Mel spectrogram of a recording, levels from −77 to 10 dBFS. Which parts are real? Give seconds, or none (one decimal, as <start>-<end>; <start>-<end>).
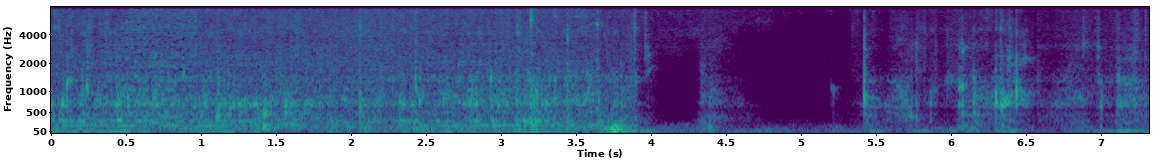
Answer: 0.0-1.5; 2.3-3.8

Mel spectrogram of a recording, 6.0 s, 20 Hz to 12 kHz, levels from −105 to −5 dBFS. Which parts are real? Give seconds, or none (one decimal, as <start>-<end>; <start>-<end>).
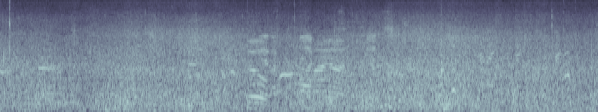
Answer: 0.0-0.5; 1.4-6.0

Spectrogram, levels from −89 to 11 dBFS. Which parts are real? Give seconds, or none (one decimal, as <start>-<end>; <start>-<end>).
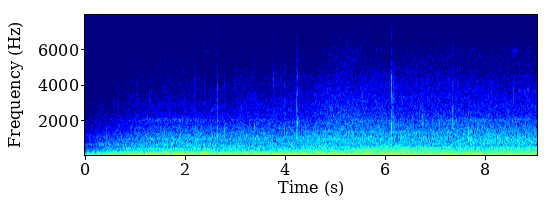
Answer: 0.0-9.1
